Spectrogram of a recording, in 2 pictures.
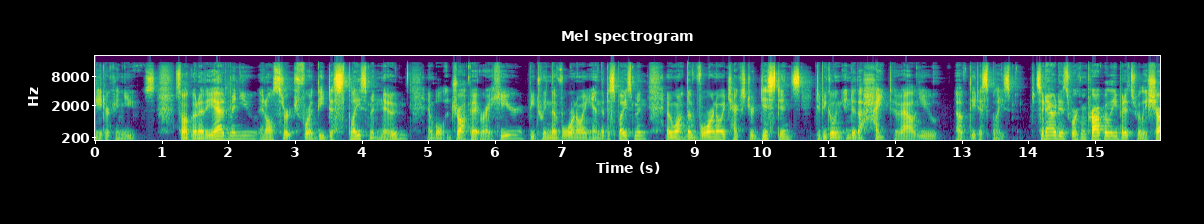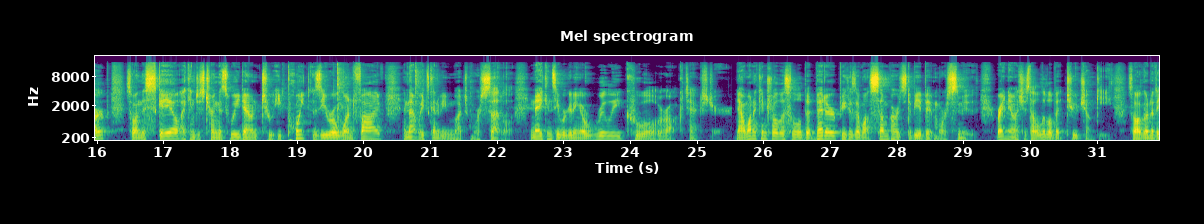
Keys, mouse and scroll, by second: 0.3 shift+a, 4.3-6.9 typing, 5.9 click, 7.4 middle click, 10.1-11.5 drag, 11.2-13.6 typing, 12.1 click, 12.8 click, 13.3 click, 14.1 click, 14.3 shift+drag, 20.2 drag, 20.8 KP_0, 21.9 middle click, 22.9-23.3 shift+middle drag, 24.1 middle click, 25.5 click, 27.0 drag, 31.2 shift+a.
